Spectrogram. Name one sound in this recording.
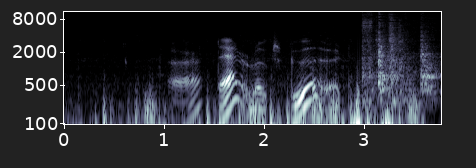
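A man speaks in a low, drawn-out voice close by.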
